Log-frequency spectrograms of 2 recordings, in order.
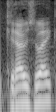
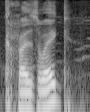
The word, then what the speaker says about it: Kruijswijk: Steven Kruijswijk, sorry, the pronunciation please, Dan. Steven Kruijswijk, as we say in Holland. Steven Kruijswijk.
